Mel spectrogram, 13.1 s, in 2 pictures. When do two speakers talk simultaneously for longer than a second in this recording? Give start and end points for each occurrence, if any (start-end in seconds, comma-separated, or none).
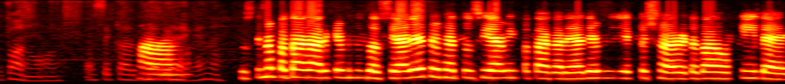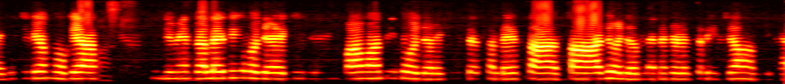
none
